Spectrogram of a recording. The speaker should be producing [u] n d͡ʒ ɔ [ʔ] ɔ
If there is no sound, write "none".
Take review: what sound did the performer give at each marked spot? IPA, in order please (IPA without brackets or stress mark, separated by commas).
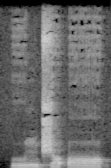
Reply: u, ʔ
